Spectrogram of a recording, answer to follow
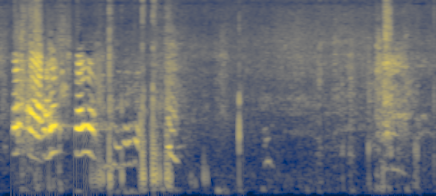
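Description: A child's high-pitched wordless cry in the first second, followed by a short run of quick crunching footsteps in snow.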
